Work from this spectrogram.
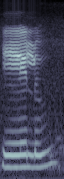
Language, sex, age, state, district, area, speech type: Tamil, female, 45-60, Tamil Nadu, Perambalur, rural, read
